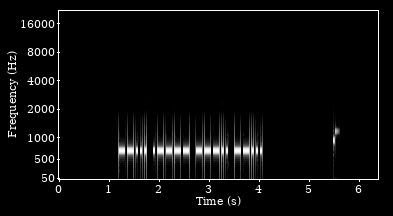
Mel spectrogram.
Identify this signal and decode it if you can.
Morse code, heard as a keyed tone, about 28 wpm, 700 Hz. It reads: 7187
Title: Numbers - 4-Digit 28wpm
